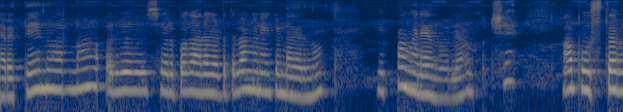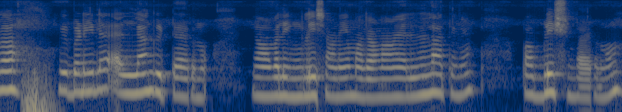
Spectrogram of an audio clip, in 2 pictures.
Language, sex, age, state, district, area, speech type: Malayalam, female, 45-60, Kerala, Palakkad, urban, spontaneous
